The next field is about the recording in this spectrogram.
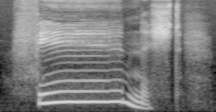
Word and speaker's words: finished: Finished. Be careful of the ED at the end. It's pronounced as a T because the SH is an unvoiced sound.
